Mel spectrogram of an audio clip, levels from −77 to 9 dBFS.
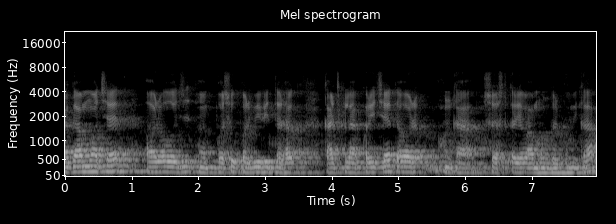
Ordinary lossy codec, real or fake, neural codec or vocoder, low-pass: none; real; none; 7.2 kHz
